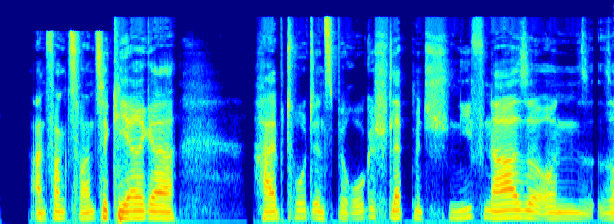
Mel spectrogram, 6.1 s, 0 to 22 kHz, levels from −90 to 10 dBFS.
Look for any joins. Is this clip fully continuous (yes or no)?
yes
